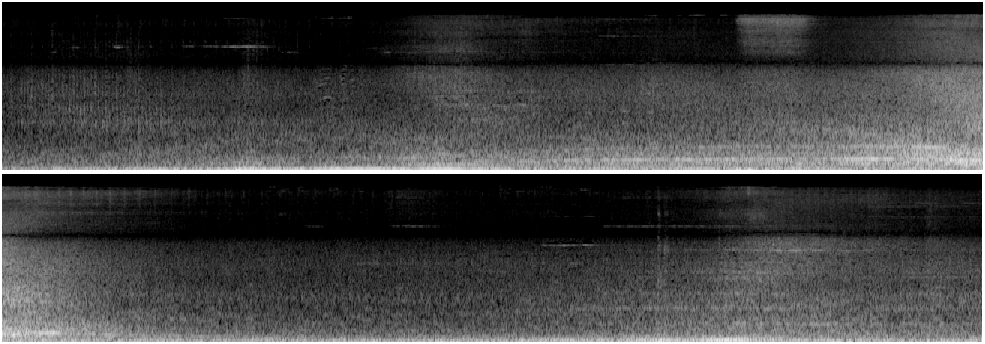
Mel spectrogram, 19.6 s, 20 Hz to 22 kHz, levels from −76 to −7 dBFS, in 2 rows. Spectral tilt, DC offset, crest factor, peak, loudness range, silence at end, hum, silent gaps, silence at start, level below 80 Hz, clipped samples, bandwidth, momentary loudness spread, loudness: -6 dB/octave; under 0.1%; 16 dB; -6 dBFS; 11 LU; 0 s; none; none; 0 s; -26 dBFS; under 0.1%; 16 kHz; 13 LU; -27 LUFS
